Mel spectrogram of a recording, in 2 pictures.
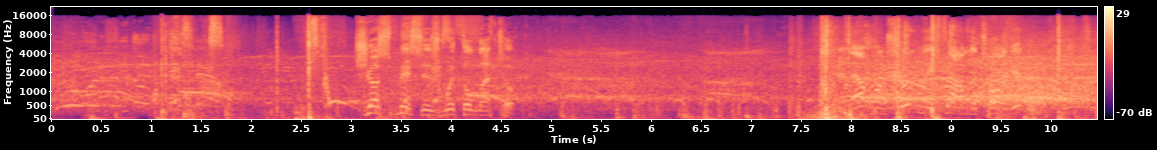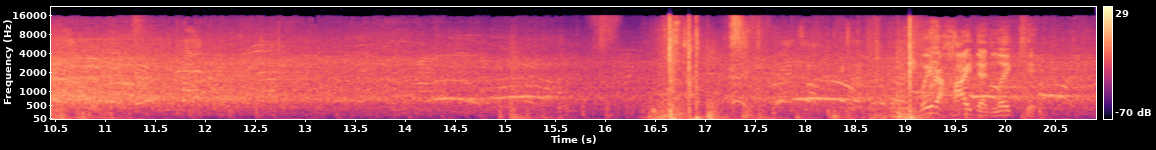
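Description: Punches thud against a body in quick bursts.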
